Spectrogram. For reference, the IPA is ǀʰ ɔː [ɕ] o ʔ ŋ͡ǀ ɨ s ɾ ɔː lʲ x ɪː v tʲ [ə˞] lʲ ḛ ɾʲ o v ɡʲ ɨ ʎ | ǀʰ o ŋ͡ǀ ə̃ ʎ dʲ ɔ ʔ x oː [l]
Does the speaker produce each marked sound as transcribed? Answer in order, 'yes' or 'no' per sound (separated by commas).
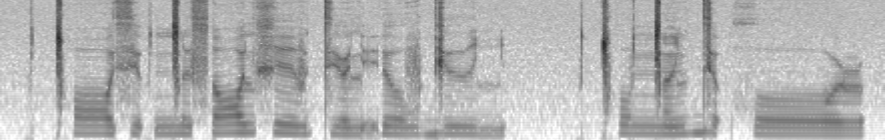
no, yes, no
